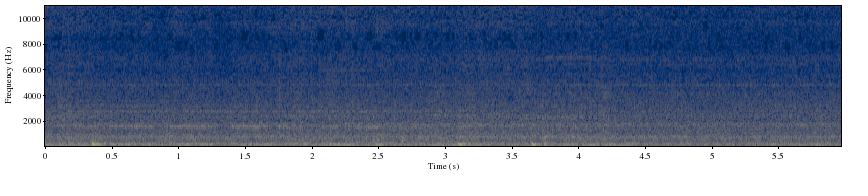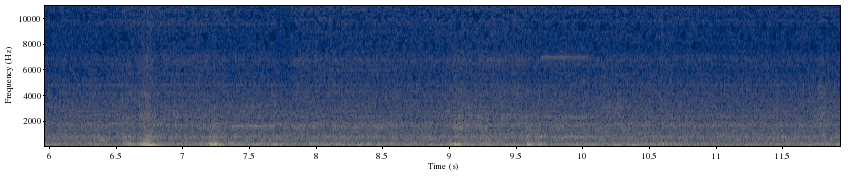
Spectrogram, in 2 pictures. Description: On some layers the SL1S is struggling to do its tilt movement and make a bang noise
